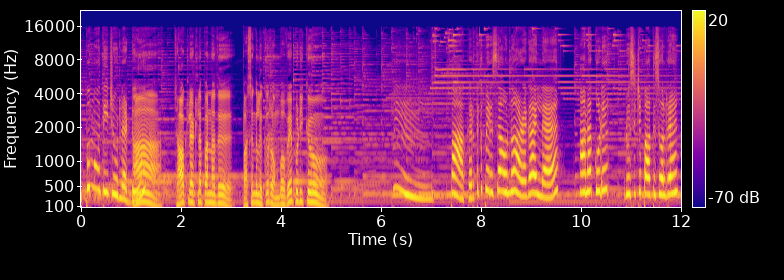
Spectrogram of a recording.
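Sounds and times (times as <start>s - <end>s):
light children's music: 0.0s - 12.0s
cartoon character speaking: 1.0s - 1.4s
tinkling jingle: 3.6s - 12.0s.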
